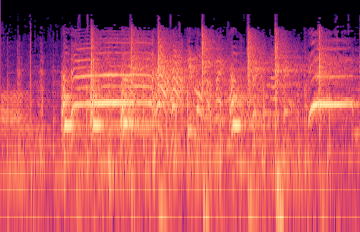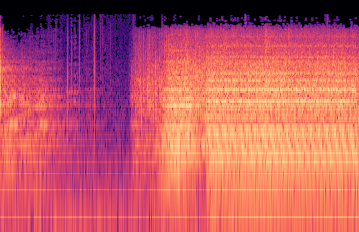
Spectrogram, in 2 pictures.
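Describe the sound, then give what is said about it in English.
Lassie, the famous dog of The Lassie Show, barks and yips in a quick series of sharp calls, ending with a drawn-out whine, before a steady, dense wash of sound takes over. “Lassie, the world's most famous dog, and Red Heart, America's favorite dog food, team up for The Lassie Show.”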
